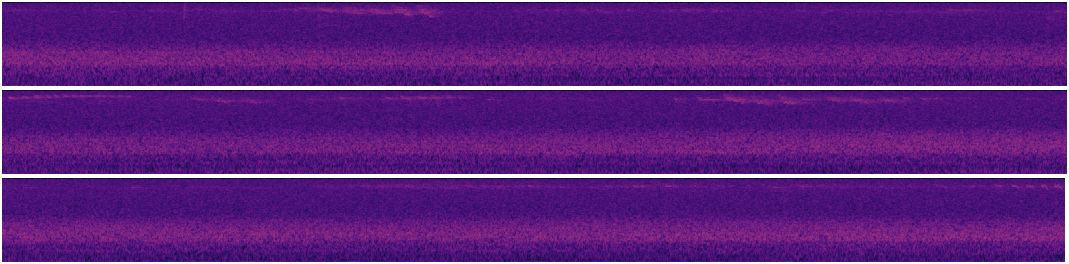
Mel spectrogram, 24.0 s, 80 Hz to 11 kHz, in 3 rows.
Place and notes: forest near Bonaforth, Deutschland. Tunnel under railway, shotguns - Tunnel under railway - shotguns
small tunnel under railroad with strange resonance, 35 meters long, 1,5 meter wide, at one end 3 meters high, other end 1.6 meters high. Recorded using 2 shotgun microphones: right channel at one end pointing to the forest, left channel at the other end pointing inside the tunnel.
